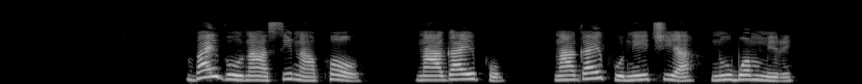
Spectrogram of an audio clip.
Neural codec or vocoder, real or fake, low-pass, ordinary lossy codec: none; real; 7.2 kHz; none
